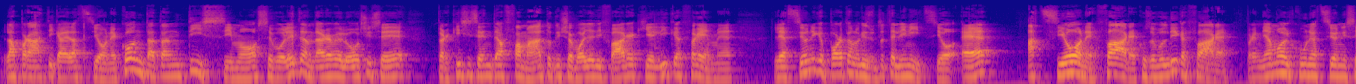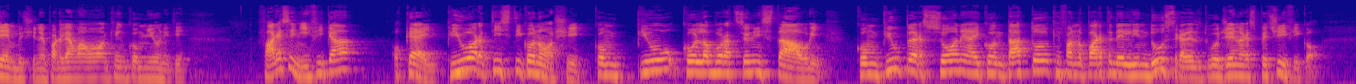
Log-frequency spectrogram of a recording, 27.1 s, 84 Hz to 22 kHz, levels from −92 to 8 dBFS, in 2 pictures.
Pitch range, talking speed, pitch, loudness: 135-180 Hz, 155 wpm, 150 Hz, -24 LUFS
